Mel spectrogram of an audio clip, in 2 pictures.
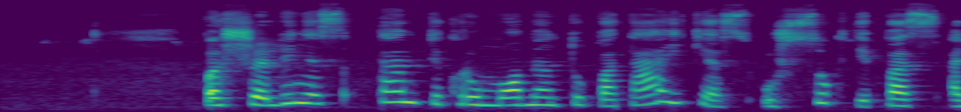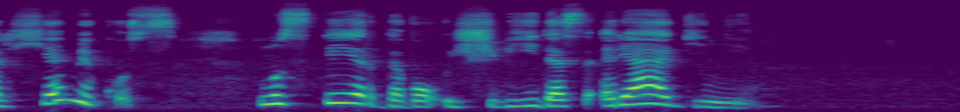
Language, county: Lithuanian, Vilnius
